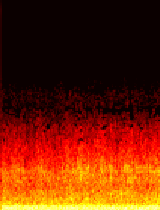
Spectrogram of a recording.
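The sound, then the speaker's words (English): A steady, dense, overwhelming industrial roar from a steel mill basic oxygen furnace (BOF) that is just about to be tapped, loud and unbroken, with a heavy low rumble and broad hissing noise, and no voices over it. “Now, that roar you're hearing, in actuality, I know it doesn't come through just the way it should on radio and through that little loudspeaker of yours, but this roar that you're hearing is absolutely overwhelming.”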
